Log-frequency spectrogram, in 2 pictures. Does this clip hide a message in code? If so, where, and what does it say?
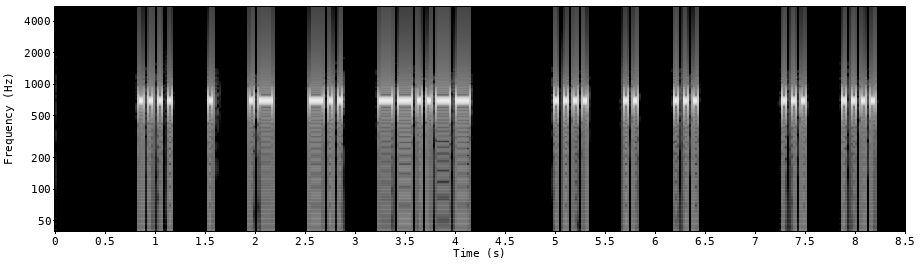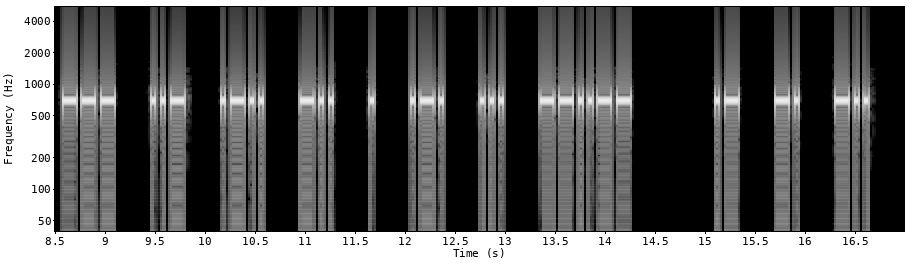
Yes: Morse code from 0.8 to 16.6 s, heard as a keyed tone, about 25 wpm, spaced as for 16 wpm, 700 Hz. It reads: HEAD, HIS SHOULDERS, AND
